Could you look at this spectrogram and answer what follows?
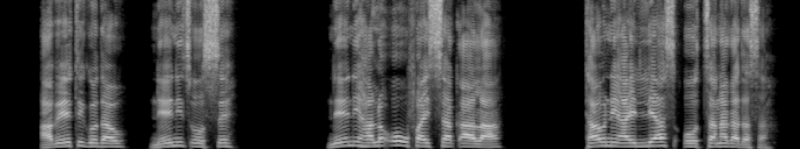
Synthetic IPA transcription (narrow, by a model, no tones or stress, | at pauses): ʔɐbe̞ːt̪ɪɡɔd̪ɐw | ne̞ːnɪt͡sʼo̞ːsːɛ | ne̞ːnɪɦɐlɔʔɔʊfɐjsːɐkʼaːlaː | t̪ɐwnɛɐjlːɪjaːso̞ːt͡sːɐnɐɡɐd̪ɐsɐ̰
